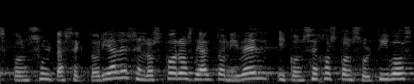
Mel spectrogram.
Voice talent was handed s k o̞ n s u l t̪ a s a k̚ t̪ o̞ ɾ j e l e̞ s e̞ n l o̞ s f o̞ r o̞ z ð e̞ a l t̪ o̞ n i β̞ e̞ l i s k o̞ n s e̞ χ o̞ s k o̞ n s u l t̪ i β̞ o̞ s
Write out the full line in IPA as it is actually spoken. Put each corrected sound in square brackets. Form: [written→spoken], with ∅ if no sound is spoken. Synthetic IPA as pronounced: s k o̞ n s u l t̪ a s [a→e] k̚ t̪ o̞ ɾ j [e→a] l e̞ s e̞ n l o̞ s f o̞ [r→ɾ] o̞ z ð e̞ a l t̪ o̞ n i β̞ e̞ l i [s→∅] k o̞ n s e̞ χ o̞ s k o̞ n s u l t̪ i β̞ o̞ s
